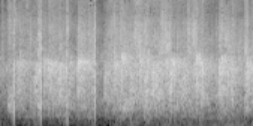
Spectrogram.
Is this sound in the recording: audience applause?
yes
